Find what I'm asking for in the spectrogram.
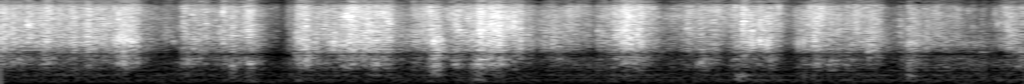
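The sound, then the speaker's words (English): Aluminium foil crinkles as it is tightly wrapped around a loaf of bread filled with butter, poppy seed and mushroom mixture; bright, crackling bursts of rustling come in uneven waves, fairly faint, with no talking. “And so we are gonna go ahead and tightly seal the bread up in foil.”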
